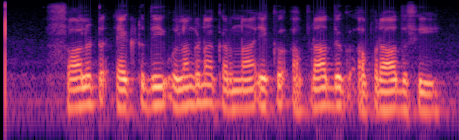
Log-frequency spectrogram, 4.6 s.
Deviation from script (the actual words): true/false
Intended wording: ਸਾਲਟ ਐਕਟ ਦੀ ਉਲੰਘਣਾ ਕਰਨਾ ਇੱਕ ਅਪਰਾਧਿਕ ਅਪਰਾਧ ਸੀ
false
